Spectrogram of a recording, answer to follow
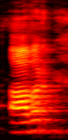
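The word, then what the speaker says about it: hour: English में लिख दिया आवर अब बोल रहे हैं आवर और लिख रहे हैं हावर एक साइलेंट कर दिया तो हमारी हिंदी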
